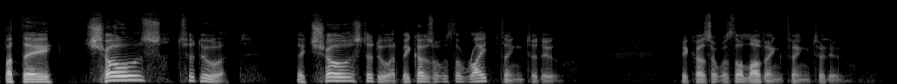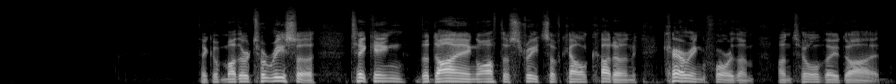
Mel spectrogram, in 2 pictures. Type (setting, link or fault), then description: setting, large echoing room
